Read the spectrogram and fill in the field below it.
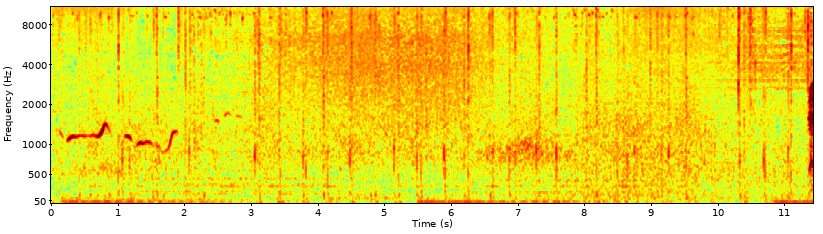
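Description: In The Witcher 3: Wild Hunt, a game horse gallops with steady, rapid hoof clip-clops that run through the whole stretch. Faint game ambience and a brief whistle-like tone sit underneath the hoofbeats.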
